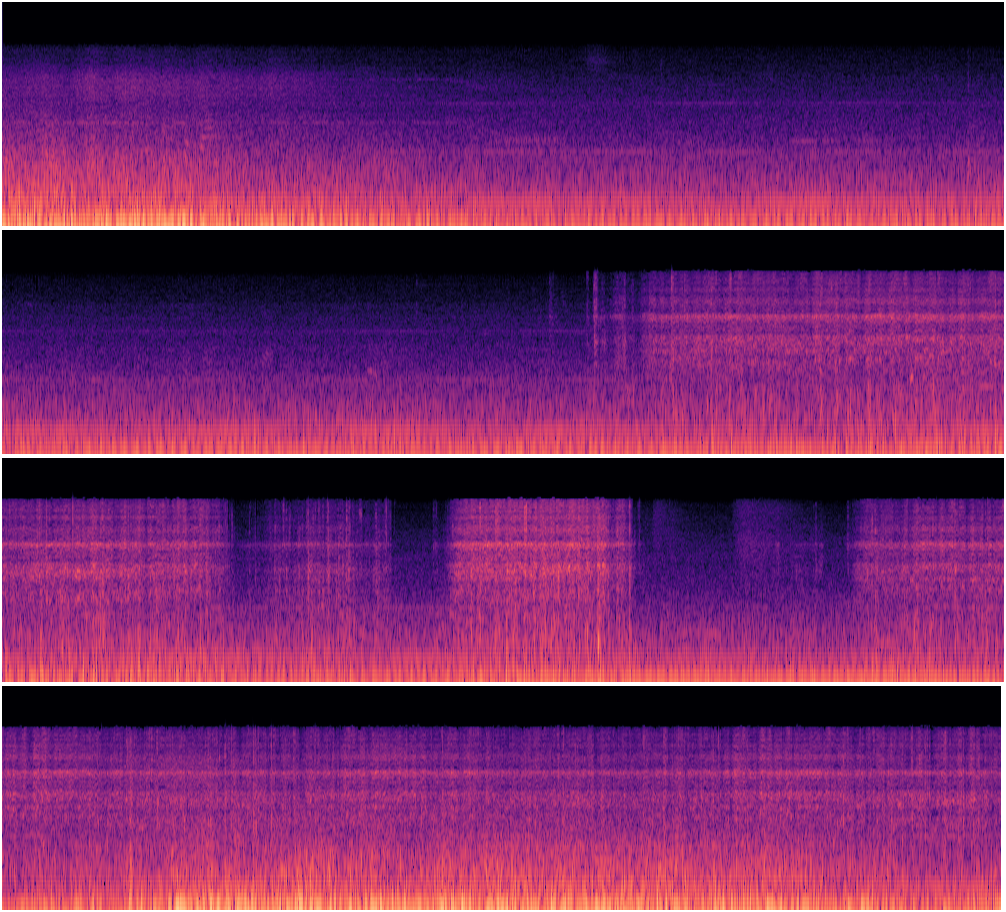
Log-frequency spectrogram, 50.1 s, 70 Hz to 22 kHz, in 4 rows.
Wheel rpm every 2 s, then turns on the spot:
0, 0, 0, 0, 0, 0, 0, 0, 0, 0, 30, 80, 80, 80, 30, 60, 90, 0, 50, 70, 70, 70, 60, 60, 70.
28-30 32-34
